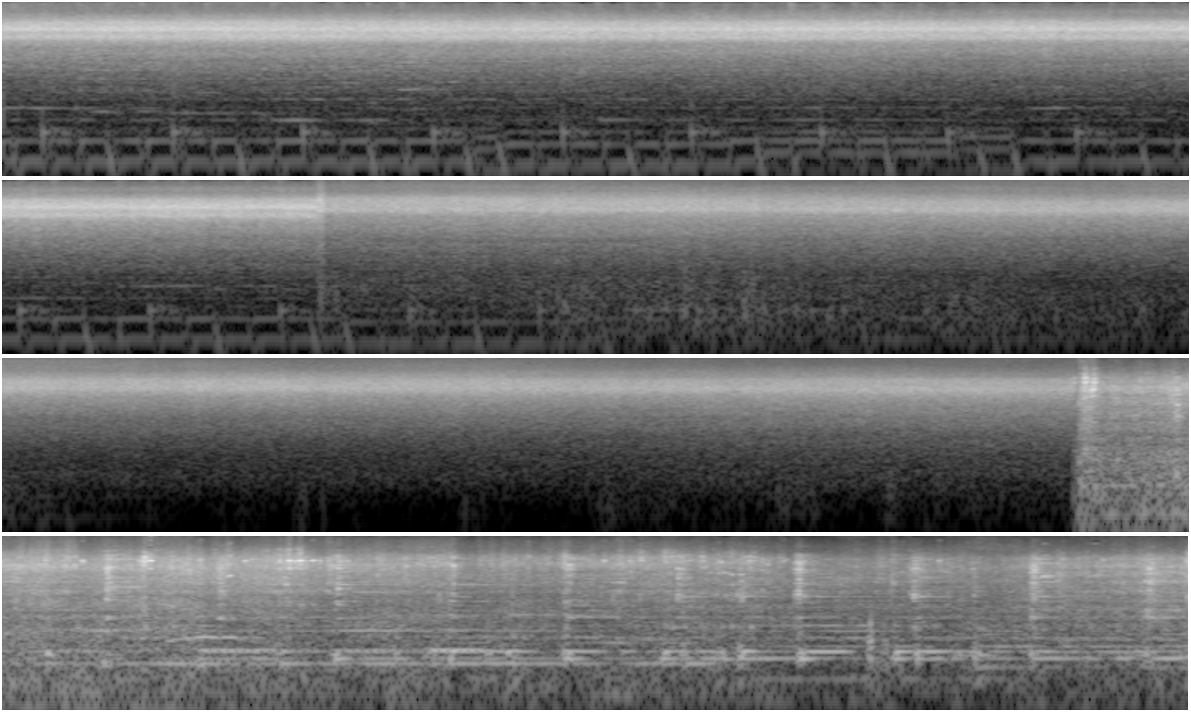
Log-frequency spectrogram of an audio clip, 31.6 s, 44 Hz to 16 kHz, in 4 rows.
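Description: Background music with a steady hiss over it for the first ten seconds. Then a quieter, even rushing hiss of water falling over rock ledges in a small waterfall. About 23 seconds in, a new, louder piece of music starts.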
